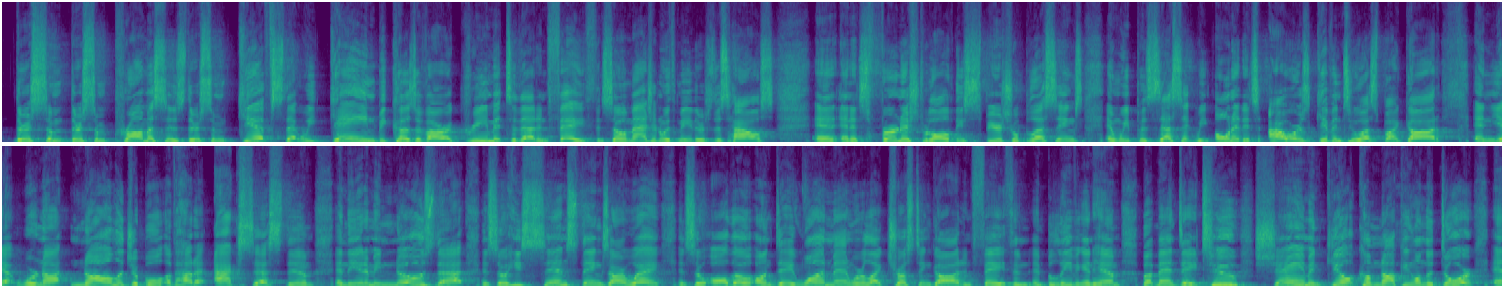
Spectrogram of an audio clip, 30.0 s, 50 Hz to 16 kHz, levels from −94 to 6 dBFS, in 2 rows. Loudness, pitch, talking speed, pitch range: -21 LUFS, 235 Hz, 210 wpm, 215-255 Hz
